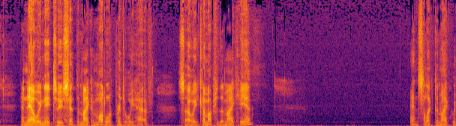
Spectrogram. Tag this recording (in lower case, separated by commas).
speech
